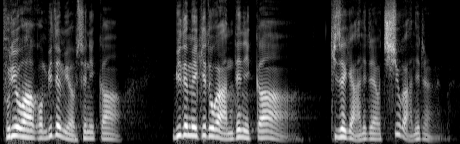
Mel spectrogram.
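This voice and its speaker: A man's voice: on the high side, animated, quick pace, a bit bright. A male pastor preaching a Sunday sermon with rising, exclaiming emphasis. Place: church sanctuary. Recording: church hall reverb.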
